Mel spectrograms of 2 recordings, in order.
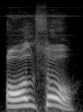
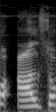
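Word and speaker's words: also: जैसे ये है ऑसम, इसे पढ़ेंगे ऑल्सो। कई स्टूडेंट्स इसको आल्सो पढ़ते हैं, आल्सो, ये आल्सो नहीं है, इसका राइट प्रोनाउंसिएशन है ऑल्सो, ऑल्सो।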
